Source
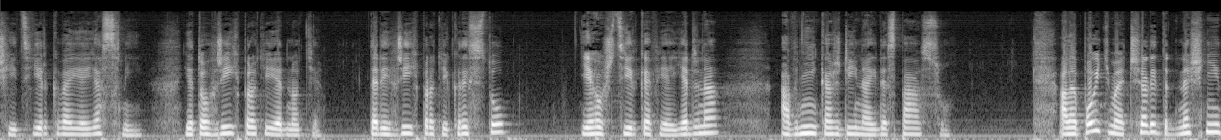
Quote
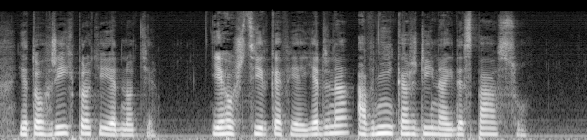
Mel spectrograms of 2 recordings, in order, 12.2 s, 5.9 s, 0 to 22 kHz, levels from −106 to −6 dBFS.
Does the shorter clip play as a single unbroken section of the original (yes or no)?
no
